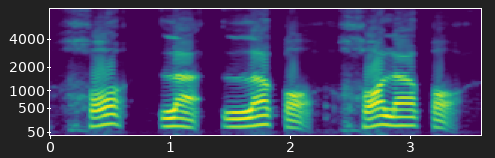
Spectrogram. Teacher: Nah, jadi hati-hati, lam tidak boleh ikut ketebalan juga seperti halnya kha dan qaf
